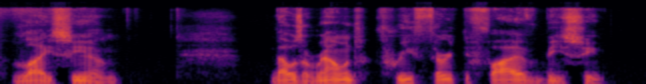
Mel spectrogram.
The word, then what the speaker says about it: Lyceum: his own school, that we call in Greek Lykeion. In English, you pronounce this Lyceum.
